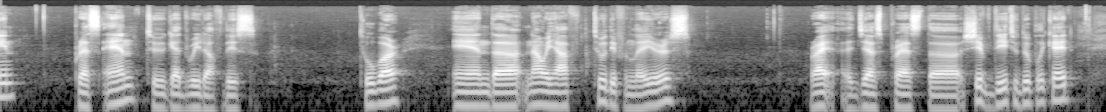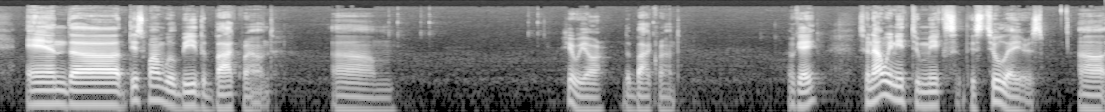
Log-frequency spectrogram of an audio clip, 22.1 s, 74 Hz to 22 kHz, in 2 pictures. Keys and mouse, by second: 1.4 n, 2.5 middle click, 4.3 right click, 5.2 shift+d, 5.9 click, 6.3 right click, 10.1 right click, 10.6 middle click, 11.7 click, 14.3 click, 17.3 middle click, 18.7 shift+a.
